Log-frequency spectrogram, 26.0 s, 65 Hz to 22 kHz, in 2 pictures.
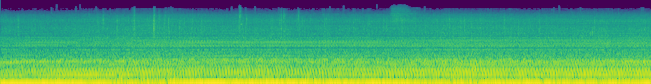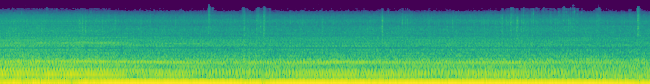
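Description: Troller 4x4 driving along: engine and road noise as a steady low rumble.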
